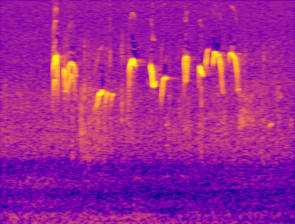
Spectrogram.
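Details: Orange-breasted sunbird giving a fast run of high, sharp chirps and short downslurred tinkling notes, about a dozen in two and a half seconds, loud and clear against a quiet low rumble.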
